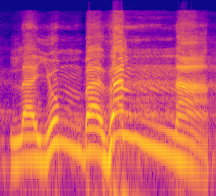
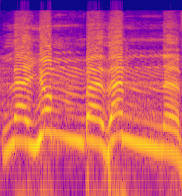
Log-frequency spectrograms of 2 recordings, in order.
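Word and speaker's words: لَيُنْبَذَنَّ: Ayat itu tidak secara eksplisit mengatakan bahwa kamu akan dilemparkan ke dalam; Diucapkan dengan lembut, tetapi tertulis layumbadanna, dengan 'lam' di awal dan 'nun' di akhir. Kalla , layumbadanna fil hutamah, you will surely be thrown into the Hutamah hell.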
